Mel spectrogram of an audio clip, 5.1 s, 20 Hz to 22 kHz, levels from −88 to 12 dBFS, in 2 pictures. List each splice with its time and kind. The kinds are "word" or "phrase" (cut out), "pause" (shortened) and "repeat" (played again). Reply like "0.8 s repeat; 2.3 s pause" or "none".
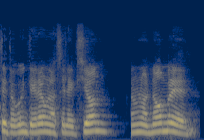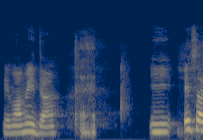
1.6 s word; 2.5 s pause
